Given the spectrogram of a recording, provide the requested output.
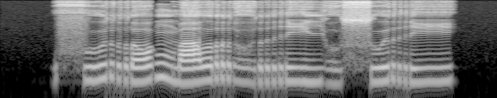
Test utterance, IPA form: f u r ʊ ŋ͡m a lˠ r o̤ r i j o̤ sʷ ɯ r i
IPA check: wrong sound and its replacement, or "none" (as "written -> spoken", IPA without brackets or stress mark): ʊ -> ɔ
